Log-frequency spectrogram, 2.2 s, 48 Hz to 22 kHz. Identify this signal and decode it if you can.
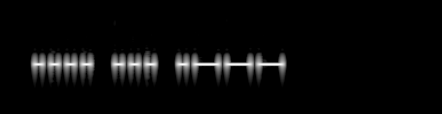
Morse code, heard as a keyed tone, about 30 wpm, 700 Hz. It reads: HSJ
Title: USA Call Sign Postfixes - 3 Letters 30wpm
